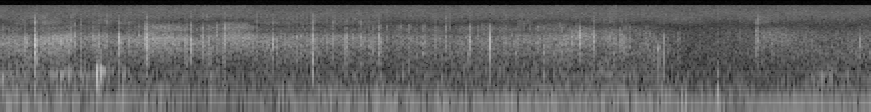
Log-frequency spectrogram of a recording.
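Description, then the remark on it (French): A fire of burning straw crackles steadily, with sharp irregular pops and snaps scattered over a constant soft hiss, not loud, and no voices. “On n'entend que le crépitement du feu.”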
